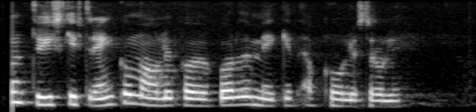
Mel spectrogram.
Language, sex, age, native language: Icelandic, female, 50-59, Icelandic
